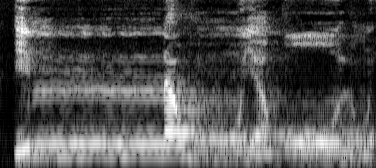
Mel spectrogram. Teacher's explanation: Di sini namanya mad silah qasirah, panjangnya 2 harakat karena huruf hu-nya, ya, bertemu dengan huruf selain daripada hamzah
